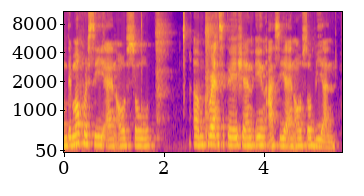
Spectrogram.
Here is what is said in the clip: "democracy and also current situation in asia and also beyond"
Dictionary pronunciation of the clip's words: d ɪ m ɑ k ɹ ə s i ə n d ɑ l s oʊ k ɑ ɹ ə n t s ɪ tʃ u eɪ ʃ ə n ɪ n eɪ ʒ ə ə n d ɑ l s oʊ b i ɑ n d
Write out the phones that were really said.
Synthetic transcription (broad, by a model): d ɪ m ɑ k ɹ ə s i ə n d ɑ l s oʊ k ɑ ɹ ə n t s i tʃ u eɪ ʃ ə n ɪ n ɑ s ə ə n ɑ l s oʊ b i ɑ n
